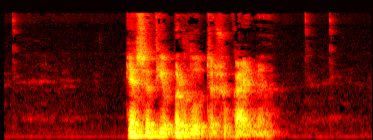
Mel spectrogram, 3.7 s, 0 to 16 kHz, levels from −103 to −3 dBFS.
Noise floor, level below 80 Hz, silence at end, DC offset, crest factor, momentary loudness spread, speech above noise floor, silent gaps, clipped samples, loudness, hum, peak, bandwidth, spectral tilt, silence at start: -73 dBFS; -56 dBFS; 1 s; under 0.1%; 22 dB; 13 LU; 50 dB; none; under 0.1%; -24 LUFS; none; -4 dBFS; 11.5 kHz; -6 dB/octave; 1.25 s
